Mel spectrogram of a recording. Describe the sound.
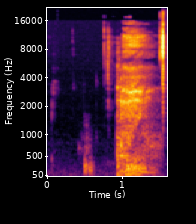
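A speaker with a cold takes a sip of a drink: a short, soft wet sound, then a longer, louder slurp and swallow, ending in a faint click.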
